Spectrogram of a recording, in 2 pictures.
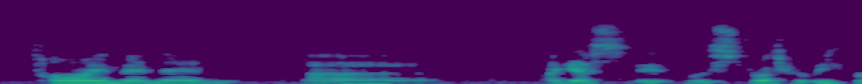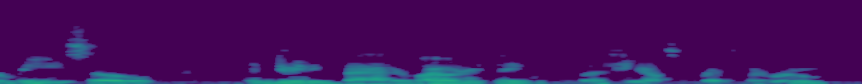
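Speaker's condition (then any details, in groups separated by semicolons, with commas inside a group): No condition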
